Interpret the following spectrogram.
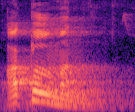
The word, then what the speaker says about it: अकलमंद: अकलमंद, अकलमंद में कै पूरा नहीं होगा, कै आधा होगा, अकलमंद।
